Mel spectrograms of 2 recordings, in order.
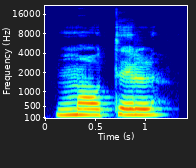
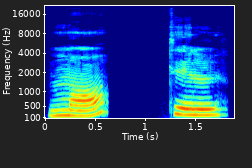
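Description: First: Said in the usual way. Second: "Motyl" read a little drawn out, syllable by syllable; slowed reading. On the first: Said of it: "second take, normal". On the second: Shown as a demonstration. Teacher reads the word slowly for a child. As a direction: stretch "Motyl" gently for a beginner. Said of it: "first take, slower".

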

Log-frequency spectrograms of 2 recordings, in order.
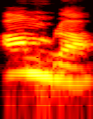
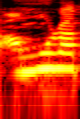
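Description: First: আমরা said as am-ra with no vowel between ম and র; correct pronunciation amra. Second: আমুরা with an extra u sound between ম and র; wrong pronunciation amura. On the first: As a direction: say আমরা cleanly, m straight into r. (সঠিক উচ্চারণ আমরা) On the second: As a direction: say আমুরা, slipping a u after the m. (ভুল উচ্চারণ আমুরা) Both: Shown as a demonstration. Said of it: "আমুরা তো নয়".

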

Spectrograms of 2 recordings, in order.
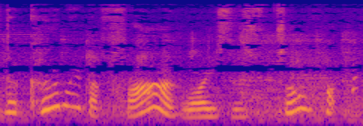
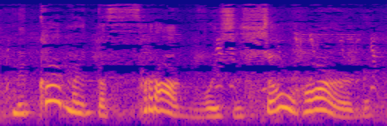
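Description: First: A faint hint of Kermit's voice; lightly voiced Kermit the Frog. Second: Said in the usual way. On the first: Shown as a demonstration. Gamer tries out Kermit voice for viewers, a faint hint of Kermit. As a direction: try the frog voice and half fail.

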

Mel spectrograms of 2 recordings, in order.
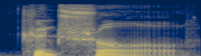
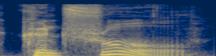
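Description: First: Said in the usual way. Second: "Control" pitched high, falling at the end; emphatic repetition. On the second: A narrator's reading. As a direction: echo "Control" higher and more forcefully. Benjamin repeats Stone's word emphatically.

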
